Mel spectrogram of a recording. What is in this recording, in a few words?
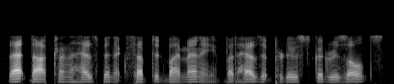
clean Speech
